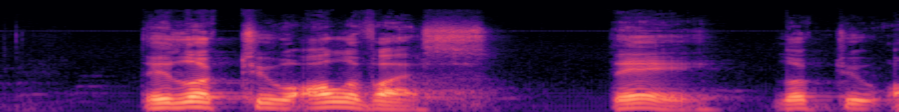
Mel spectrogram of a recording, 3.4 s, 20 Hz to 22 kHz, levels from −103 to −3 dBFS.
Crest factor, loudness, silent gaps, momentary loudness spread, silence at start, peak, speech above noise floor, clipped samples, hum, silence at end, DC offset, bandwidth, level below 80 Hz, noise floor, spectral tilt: 18 dB; -29 LUFS; none; 13 LU; 0.55 s; -10 dBFS; 42 dB; under 0.1%; none; 0 s; under 0.1%; 13 kHz; -68 dBFS; -70 dBFS; -5 dB/octave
